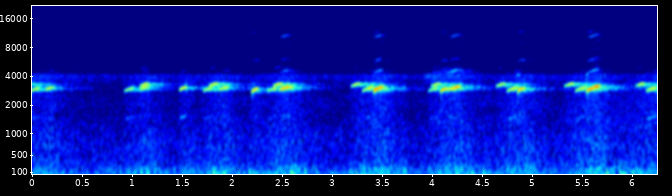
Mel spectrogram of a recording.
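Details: Evening frog chorus near Raven Rocks in Belmont County, Ohio, recorded 24 May 2016 at dusk; shrill short chirps, sometimes doubled, come in uneven bursts roughly every half second to a second, several callers overlapping.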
